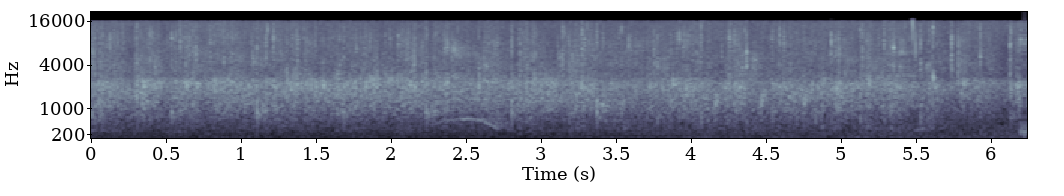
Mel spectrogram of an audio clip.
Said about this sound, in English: Get him another round of applause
